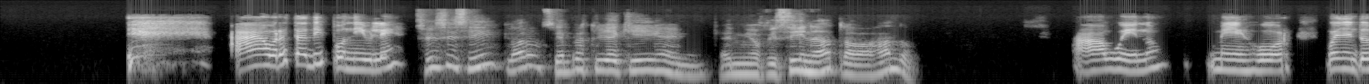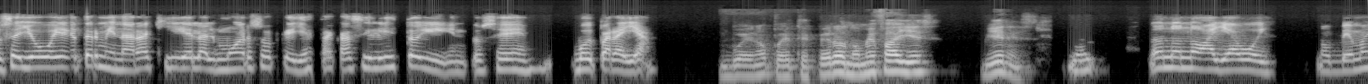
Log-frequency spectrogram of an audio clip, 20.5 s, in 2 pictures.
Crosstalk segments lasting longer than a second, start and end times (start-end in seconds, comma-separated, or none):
none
